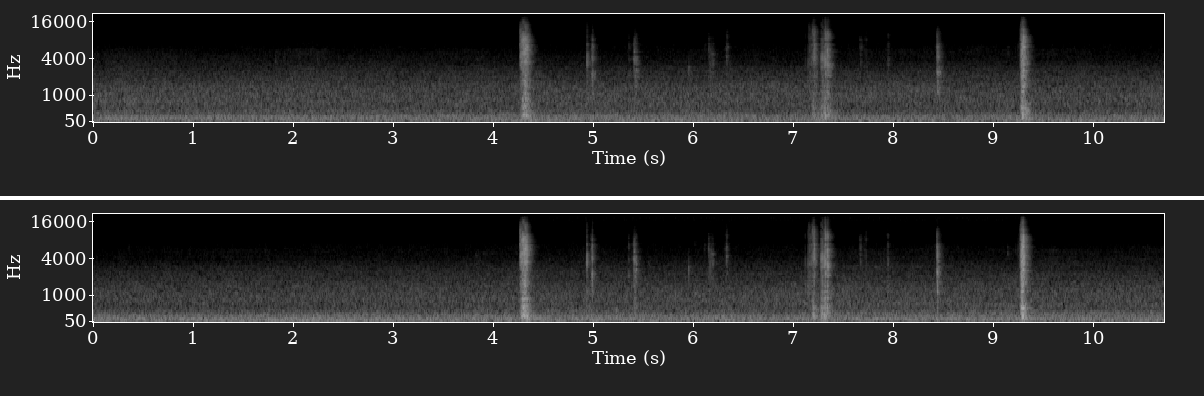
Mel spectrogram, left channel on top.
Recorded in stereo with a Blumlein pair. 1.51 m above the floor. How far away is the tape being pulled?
About 0.5 m.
